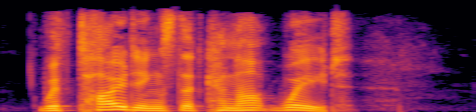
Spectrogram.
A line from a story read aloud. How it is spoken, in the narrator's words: cried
